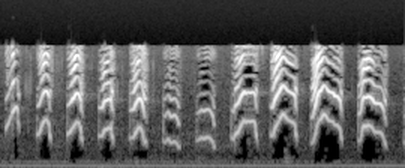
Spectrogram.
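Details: Tan sable female German Shepherd puppy whimpering in a rapid series of about a dozen high, arched, whining yelps with rich overtones, each under a quarter second, closely spaced, with a faint steady low hum behind.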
